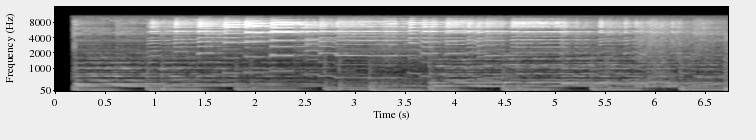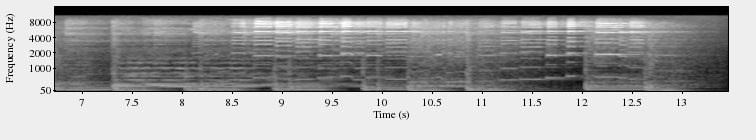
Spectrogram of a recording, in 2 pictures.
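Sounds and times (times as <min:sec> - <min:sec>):
jazz music ringtone: 0:00.2 - 0:13.2.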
